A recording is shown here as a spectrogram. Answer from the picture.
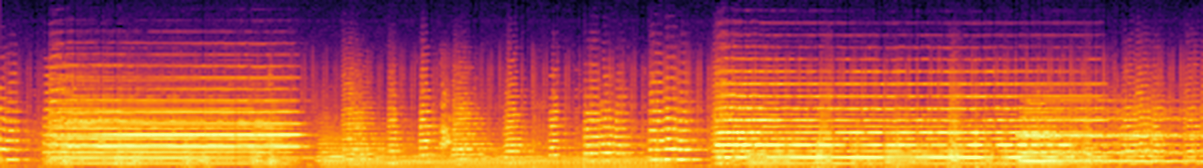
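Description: Dramatic orchestral TV score led by brass: long held brass chords that change twice, with a wavering passage in the middle chord.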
